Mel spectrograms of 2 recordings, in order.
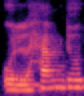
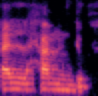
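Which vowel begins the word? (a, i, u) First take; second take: u; a. First: The word begins with a 'u' vowel. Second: The word begins with an 'a' vowel. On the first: The speaker calls it wrong. "tak baca ulhamdu" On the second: The speaker calls it right. "kita akan baca alhamdu"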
